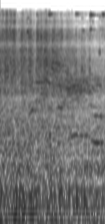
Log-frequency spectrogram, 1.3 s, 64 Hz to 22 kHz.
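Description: Rapid machine gun fire crackles in Call of Duty Warzone 2.0 DMZ, set in the Koschei Complex. A dense, continuous burst fills the whole moment at close range, with voices talking over it.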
